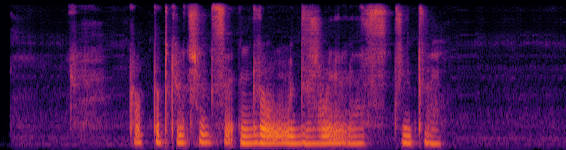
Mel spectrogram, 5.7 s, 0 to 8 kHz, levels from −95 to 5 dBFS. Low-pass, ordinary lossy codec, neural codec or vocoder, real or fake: 7.2 kHz; none; autoencoder, 22.05 kHz, a latent of 192 numbers a frame, VITS, trained on one speaker; fake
